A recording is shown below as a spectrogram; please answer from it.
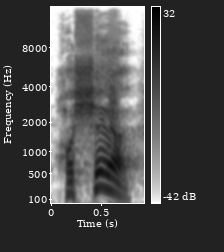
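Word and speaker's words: הושע: Mas a pronúncia correta de Oséias é Hoshea.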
